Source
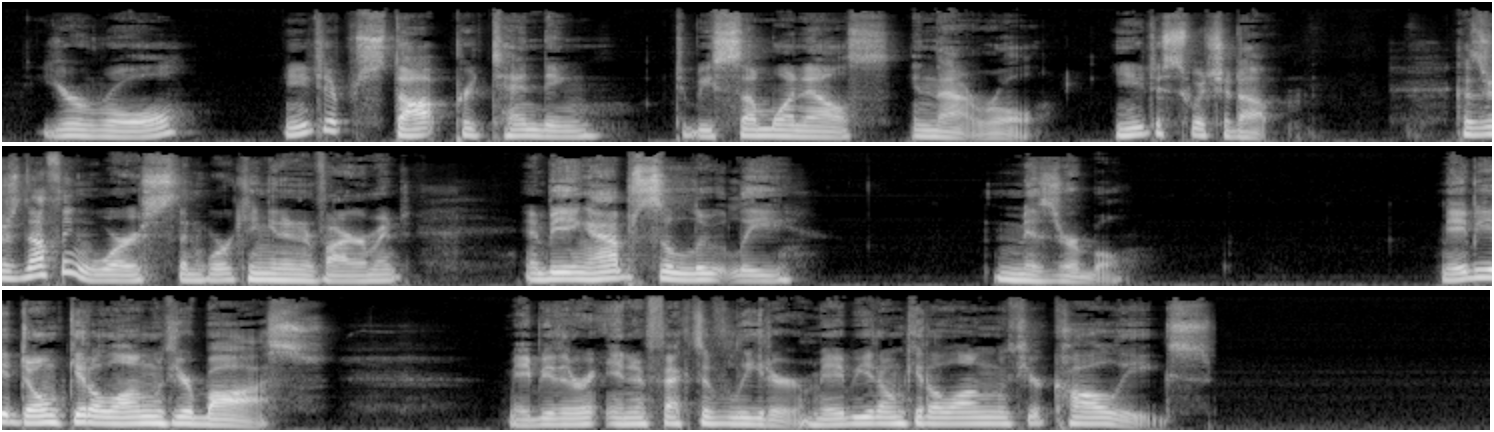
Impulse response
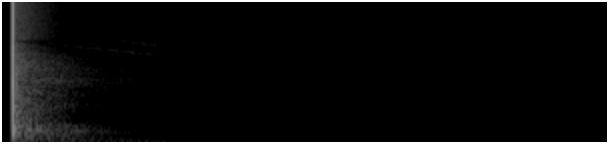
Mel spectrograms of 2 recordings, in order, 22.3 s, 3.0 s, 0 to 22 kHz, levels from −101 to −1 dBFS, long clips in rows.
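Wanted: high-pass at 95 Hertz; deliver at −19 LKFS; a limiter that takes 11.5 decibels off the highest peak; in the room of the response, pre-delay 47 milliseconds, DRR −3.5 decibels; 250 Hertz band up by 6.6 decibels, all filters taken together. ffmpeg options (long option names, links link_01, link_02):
-filter_complex "[0:a]highpass=95,equalizer=frequency=250:width_type=o:gain=8.5,alimiter=limit=-13.5dB:level=0:latency=1,asplit=2[link_01][link_02];[1:a]atrim=start_sample=2205,adelay=47[link_03];[link_02][link_03]afir=irnorm=-1:irlink=0,volume=6.5dB[link_04];[link_01][link_04]amix=inputs=2:normalize=0,volume=1dB"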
